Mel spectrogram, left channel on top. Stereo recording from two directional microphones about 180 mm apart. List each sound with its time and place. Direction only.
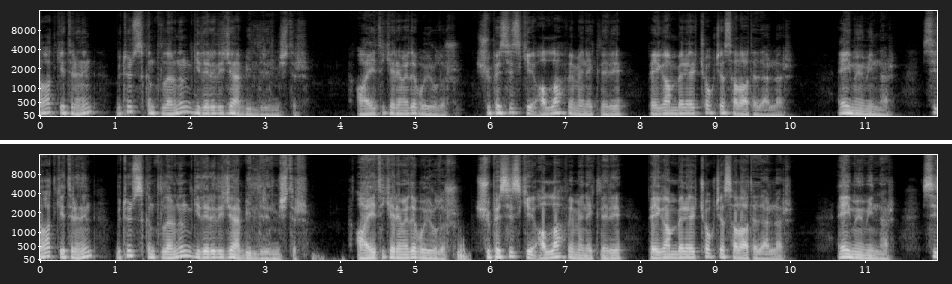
0.0 s speech: 40° right (ahead or behind)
